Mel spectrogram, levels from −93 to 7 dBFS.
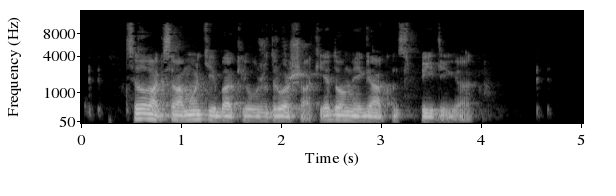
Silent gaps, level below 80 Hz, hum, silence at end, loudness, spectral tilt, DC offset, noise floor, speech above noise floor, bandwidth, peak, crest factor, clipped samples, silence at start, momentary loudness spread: none; -58 dBFS; none; 1.1 s; -26 LUFS; -7 dB/octave; under 0.1%; -70 dBFS; 45 dB; 11.5 kHz; -8 dBFS; 18 dB; under 0.1%; 0.45 s; 10 LU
